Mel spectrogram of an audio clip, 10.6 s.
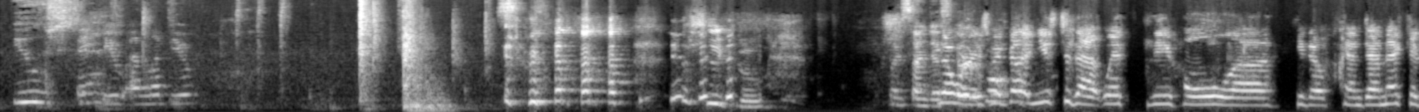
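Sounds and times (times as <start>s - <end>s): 
speech: 0.1s - 2.0s, 4.2s - 4.6s, 5.2s - 6.0s, 6.6s - 10.6s
door being shut: 2.6s - 3.7s
laughter: 3.8s - 6.0s.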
